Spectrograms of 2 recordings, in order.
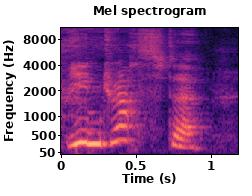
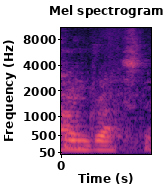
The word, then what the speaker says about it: Yndrasta: Yndrasta. Not Andrasta. Not Andrasta, no. Yndrasta. Yeah. Right. Yeah. Sure, something impronounceable to anyone. Well, it's like the Yanari, isn't it? Yeah. It's like just stick a Y in front of it and it'll Y sound different.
